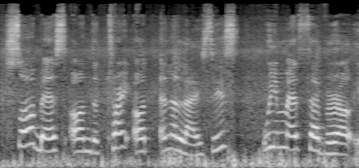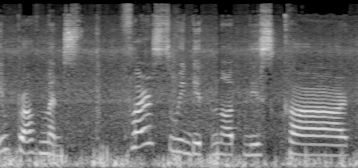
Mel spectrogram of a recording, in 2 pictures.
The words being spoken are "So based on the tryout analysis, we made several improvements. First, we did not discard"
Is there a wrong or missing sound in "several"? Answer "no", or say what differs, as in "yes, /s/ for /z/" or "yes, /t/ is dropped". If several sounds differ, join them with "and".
no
